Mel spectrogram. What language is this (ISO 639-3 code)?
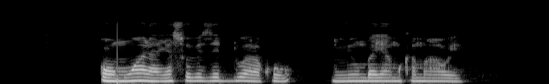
lug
